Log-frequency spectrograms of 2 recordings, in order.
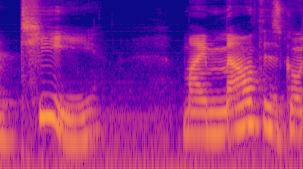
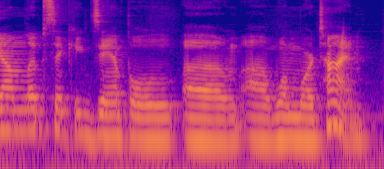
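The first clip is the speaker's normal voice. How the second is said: ordinary talk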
